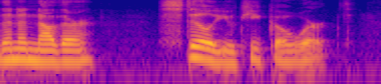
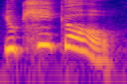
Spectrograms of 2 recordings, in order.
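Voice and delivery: much higher, louder cry; anguished cry; 13 semitones higher, 8 dB louder than usual. A narrator's reading. Husband crying to his crane wife, anguished shout. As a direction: cry out her name in grief. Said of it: "Osamu cried".

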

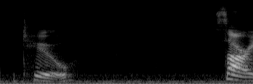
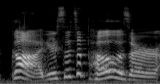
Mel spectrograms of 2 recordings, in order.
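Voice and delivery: raised, louder read-aloud jeer; shouting; 4 semitones higher, 6 dB louder than usual. A narrator's reading. Narrator character yelling at Hagrid, mildly shouted. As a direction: call it out at moderate shout. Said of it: "I shooted at Hagrid".

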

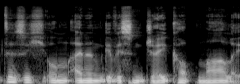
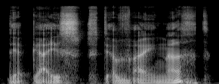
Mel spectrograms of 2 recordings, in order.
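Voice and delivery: slow, softer, puzzled question rising on "Weihnacht"; puzzled repetition; 3 semitones lower, 5 dB quieter, slower than usual. A narrator's reading. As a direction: repeat "Der Geist der Weihnacht?" slowly and quietly, baffled, lifting at the end. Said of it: "wiederholte ich".

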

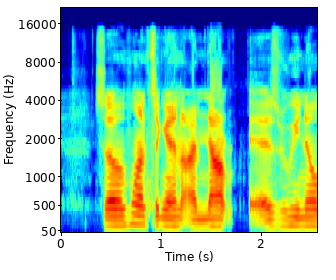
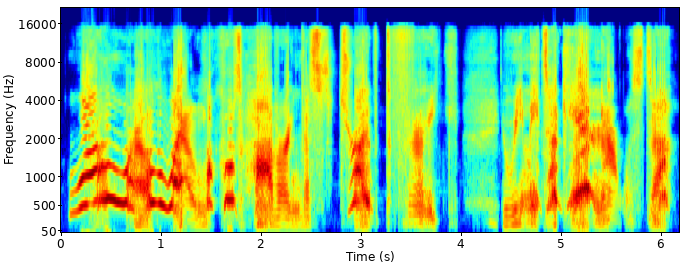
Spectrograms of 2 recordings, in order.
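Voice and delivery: high, loud, sneering villain voice; villain greeting; 7 semitones higher, 9 dB louder, slower than usual. Acted. Villain bursting in to taunt Alistair. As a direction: shout it like a gloating villain.

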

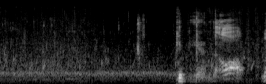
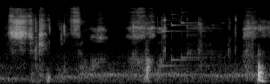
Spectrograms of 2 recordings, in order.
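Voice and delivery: cooing whisper; 9 dB quieter, much slower than usual. Real, not acted. Gamer cooing at cute little fella, slow whisper. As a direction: coo softly to a tiny creature.

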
